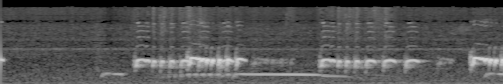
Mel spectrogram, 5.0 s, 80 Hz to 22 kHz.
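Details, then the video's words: Local zebra dove (perkutut) answering a lure recording straight away: bursts of clear, rapid staccato coos near the same pitch, with a lower, drawn-out sliding coo between the phrases. "Perkutut Lokal Gacor yang ND4blek langsung nyaut"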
